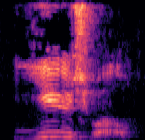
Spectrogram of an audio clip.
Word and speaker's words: usual: you say it so it should be usual usual not usual or as well any other variation on that that's actually a u sound not an at the beginning he got to work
